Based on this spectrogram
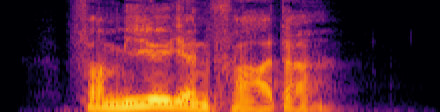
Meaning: family man
- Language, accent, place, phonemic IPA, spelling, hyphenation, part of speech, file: German, Germany, Berlin, /faˈmiːli̯ənˌfaːtɐ/, Familienvater, Fa‧mi‧li‧en‧va‧ter, noun, De-Familienvater.ogg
